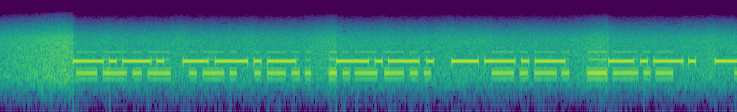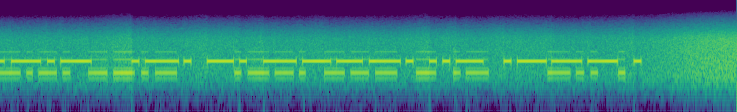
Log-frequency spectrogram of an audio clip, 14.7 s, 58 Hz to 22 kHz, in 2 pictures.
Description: Morse code, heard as two keyed tones. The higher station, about 18 wpm, 870 Hz: CQ CQ CQ RN9UJE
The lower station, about 18 wpm, 470 Hz: QRL? CQ CQ POTA DE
